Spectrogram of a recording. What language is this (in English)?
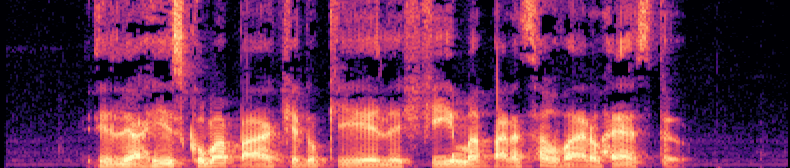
Portuguese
